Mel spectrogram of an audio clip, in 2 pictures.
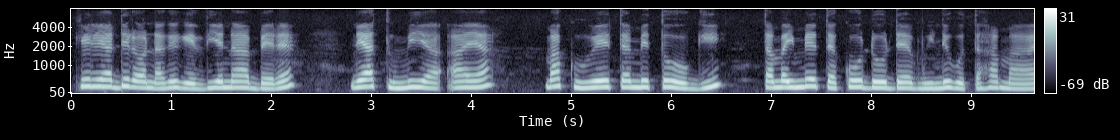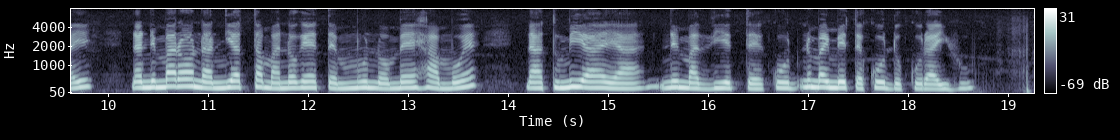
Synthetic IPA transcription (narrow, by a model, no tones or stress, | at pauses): keɾeadeɾɔnaɣeɣeðienabɛɾɛ | neatumiaʔːja | makuetɛmetoɣi | tamaimetɛkoːdoːdɛmwineɣotaɦamae | nanemaɾɔnaniatamanɔɣɛtɛmonɔmɛɦamwɛ | naːtumiaːjanemaðietɛnemaimetɛkoːdokoɾaiɦu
